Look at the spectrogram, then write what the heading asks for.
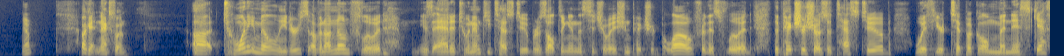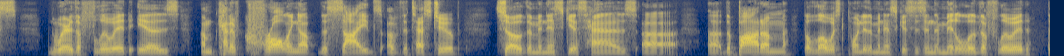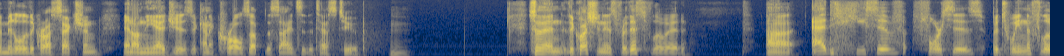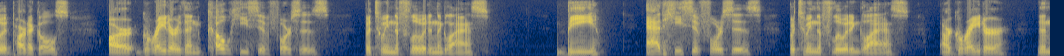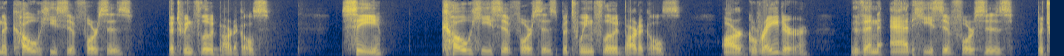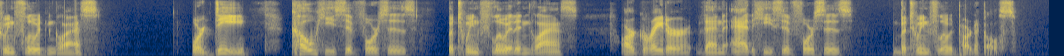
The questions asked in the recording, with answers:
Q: So then the question is, for this fluid,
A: And so that would give us answer choice B.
